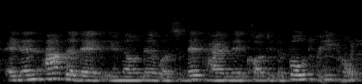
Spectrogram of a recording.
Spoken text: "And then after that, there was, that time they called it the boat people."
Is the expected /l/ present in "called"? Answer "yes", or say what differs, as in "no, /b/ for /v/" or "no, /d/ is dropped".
no, /l/ is dropped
